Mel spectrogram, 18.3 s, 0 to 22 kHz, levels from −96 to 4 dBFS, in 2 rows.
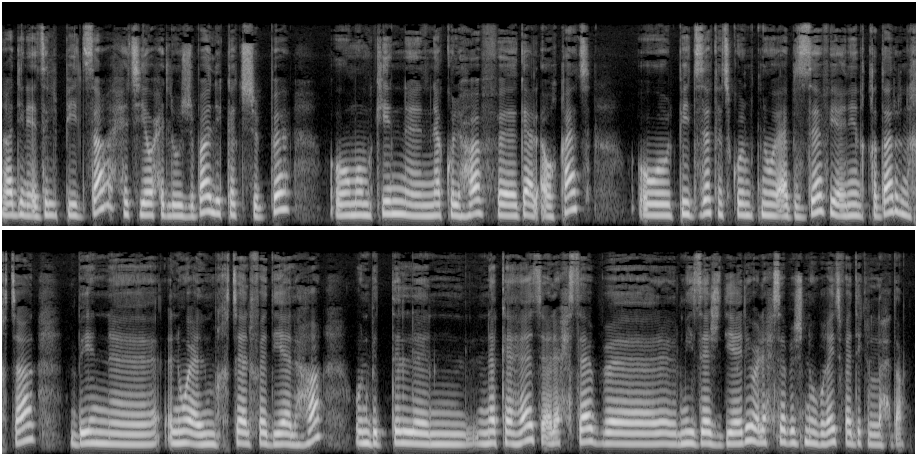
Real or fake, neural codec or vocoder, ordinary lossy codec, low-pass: real; none; none; 14.4 kHz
